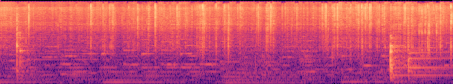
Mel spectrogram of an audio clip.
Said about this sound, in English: we're gonna brown the sausages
